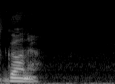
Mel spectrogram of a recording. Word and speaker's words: gonna: look at these words going to is almost always gonna he's gonna have a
